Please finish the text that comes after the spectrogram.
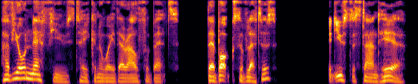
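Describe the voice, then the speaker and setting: Male actor as playful young British gentleman, deep voice, dry close sound, smooth teasing politeness, classic novel dramatization. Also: sing-song, moderate pace, dry recording. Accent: British English.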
